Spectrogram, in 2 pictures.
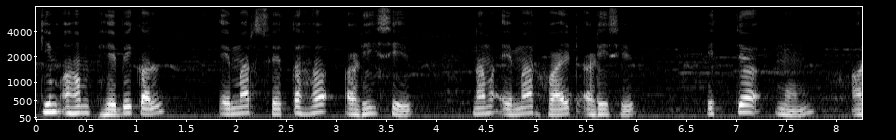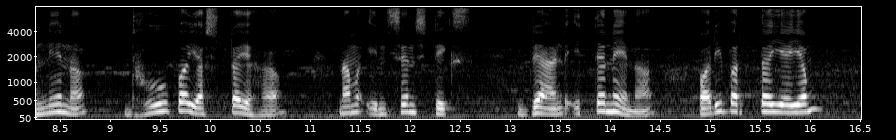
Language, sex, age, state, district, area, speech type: Sanskrit, male, 18-30, Odisha, Puri, urban, read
